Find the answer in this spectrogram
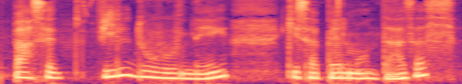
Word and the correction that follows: Matanzas: Je prononce très mal ou juste? – Matanzas,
